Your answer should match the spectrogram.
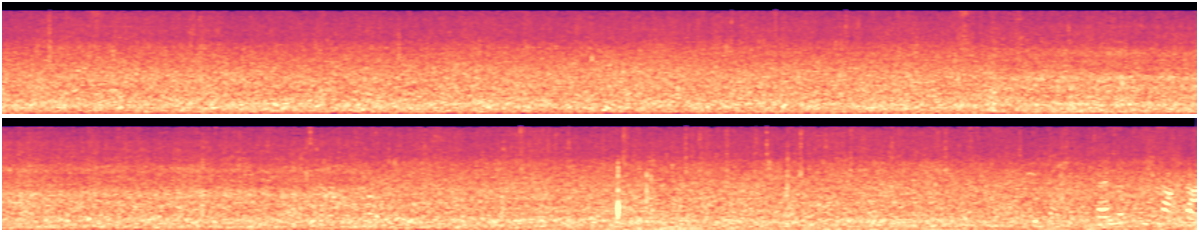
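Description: A river rushing over rocks in a steady, unbroken wash of water noise. A single sharp click comes about three-quarters of the way through.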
